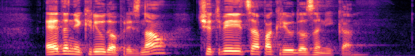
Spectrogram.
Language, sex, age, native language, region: Slovenian, male, 30-49, Slovenian, Zasavska region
